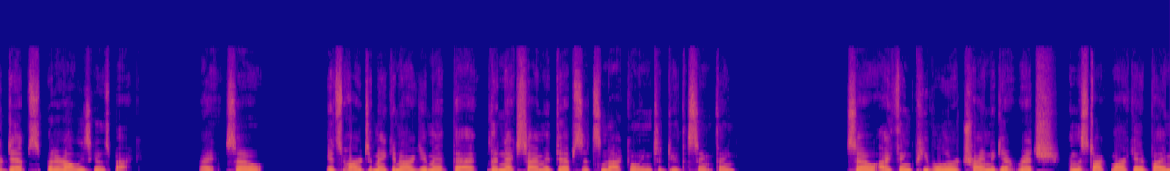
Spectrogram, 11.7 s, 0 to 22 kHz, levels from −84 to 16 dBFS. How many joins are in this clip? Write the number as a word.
one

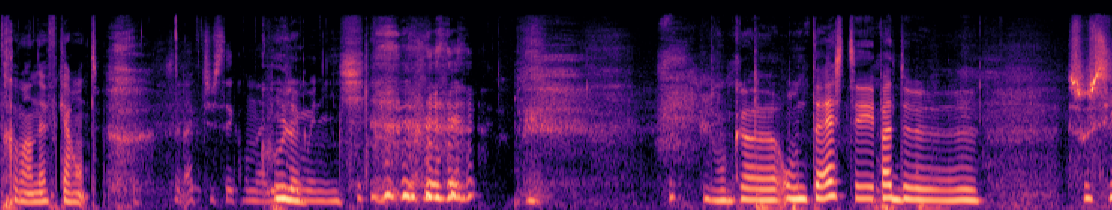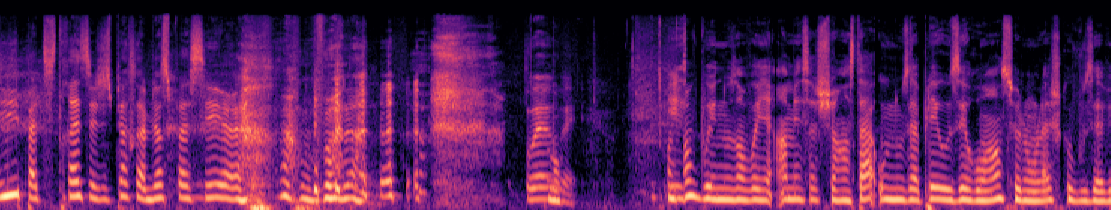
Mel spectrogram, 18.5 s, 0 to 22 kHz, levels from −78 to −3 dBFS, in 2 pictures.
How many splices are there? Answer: three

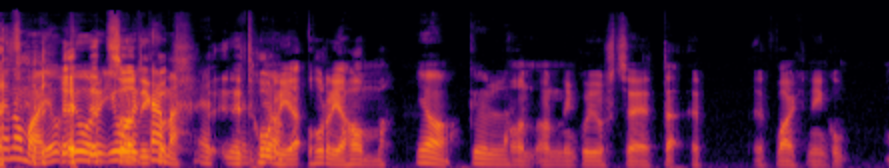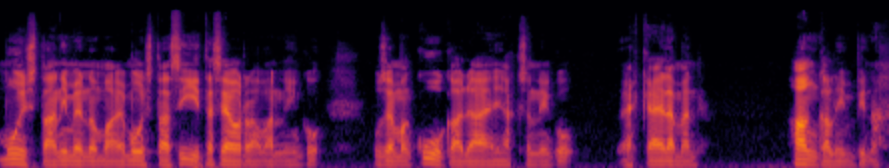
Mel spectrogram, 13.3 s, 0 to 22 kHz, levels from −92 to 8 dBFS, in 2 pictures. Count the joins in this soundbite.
zero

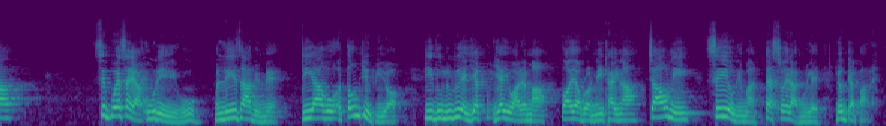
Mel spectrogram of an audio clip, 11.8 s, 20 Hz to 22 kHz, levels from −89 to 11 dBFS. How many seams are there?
one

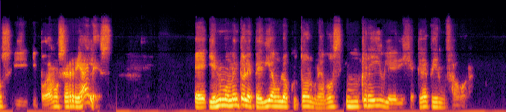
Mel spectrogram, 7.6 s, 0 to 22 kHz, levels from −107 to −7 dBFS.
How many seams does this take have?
zero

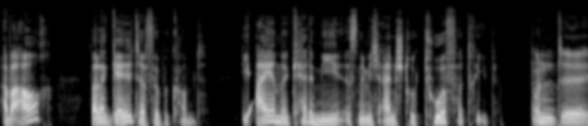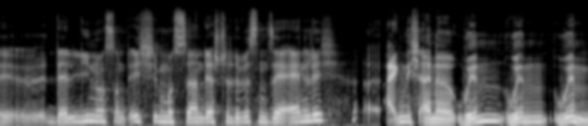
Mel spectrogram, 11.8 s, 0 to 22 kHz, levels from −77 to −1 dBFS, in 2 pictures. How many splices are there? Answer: three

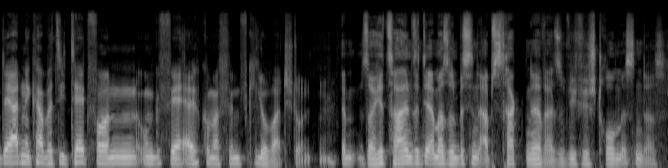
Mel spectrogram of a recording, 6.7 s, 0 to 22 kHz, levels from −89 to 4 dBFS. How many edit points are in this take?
one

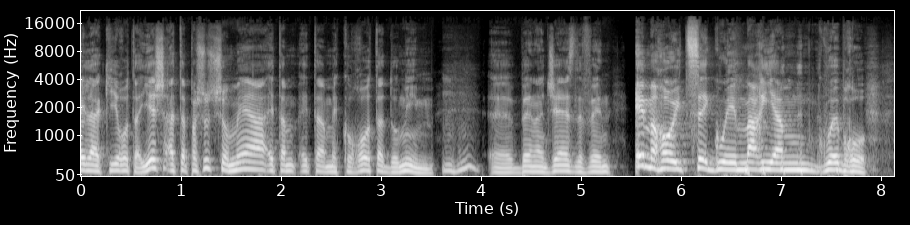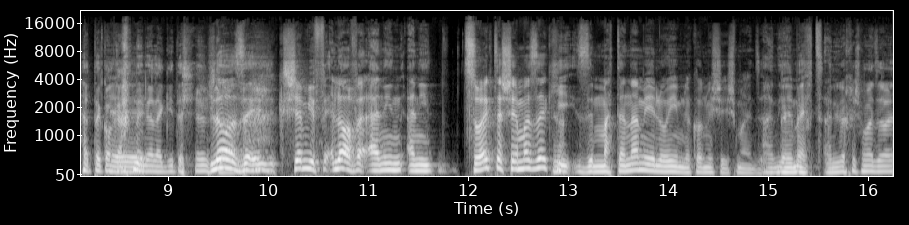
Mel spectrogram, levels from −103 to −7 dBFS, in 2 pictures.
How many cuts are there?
zero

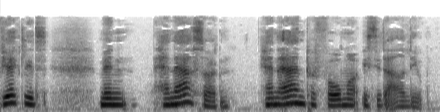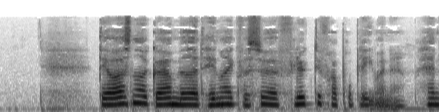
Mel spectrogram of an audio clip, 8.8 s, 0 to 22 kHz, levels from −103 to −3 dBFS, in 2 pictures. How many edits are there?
zero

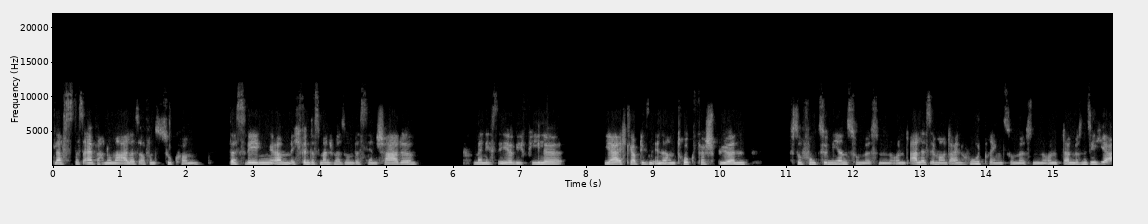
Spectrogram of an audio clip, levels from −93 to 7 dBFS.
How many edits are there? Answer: one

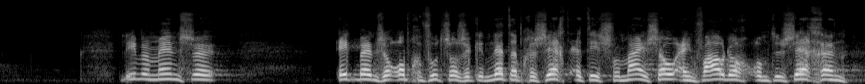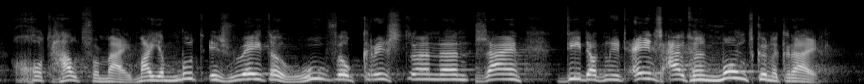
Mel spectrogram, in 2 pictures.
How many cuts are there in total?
one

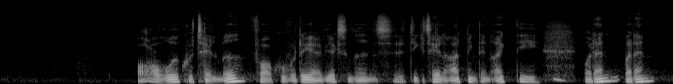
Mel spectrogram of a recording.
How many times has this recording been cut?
two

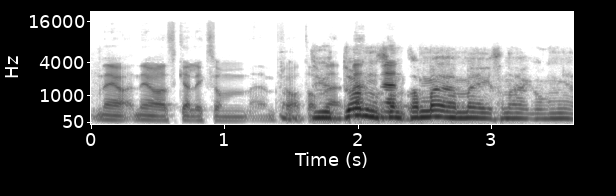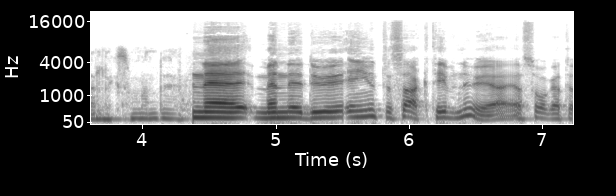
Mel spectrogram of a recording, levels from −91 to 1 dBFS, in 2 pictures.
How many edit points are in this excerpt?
two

